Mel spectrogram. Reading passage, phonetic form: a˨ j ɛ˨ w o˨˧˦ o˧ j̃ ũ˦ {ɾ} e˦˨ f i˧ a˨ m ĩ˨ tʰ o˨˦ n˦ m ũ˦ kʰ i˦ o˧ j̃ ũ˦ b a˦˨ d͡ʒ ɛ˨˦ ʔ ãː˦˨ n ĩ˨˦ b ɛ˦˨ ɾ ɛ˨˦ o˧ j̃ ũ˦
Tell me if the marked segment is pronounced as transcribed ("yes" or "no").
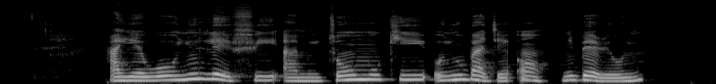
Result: no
